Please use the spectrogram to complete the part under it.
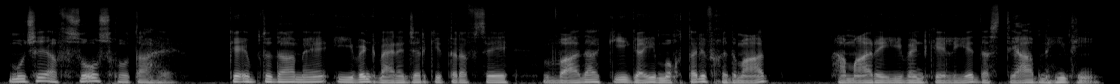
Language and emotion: Urdu, sad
